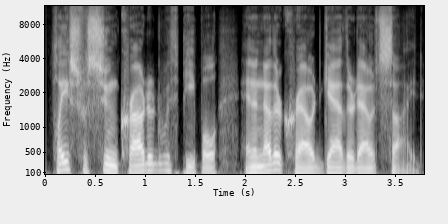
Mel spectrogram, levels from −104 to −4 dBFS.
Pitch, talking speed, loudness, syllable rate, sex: 110 Hz, 190 wpm, -17 LUFS, 6.2 syllables/s, male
